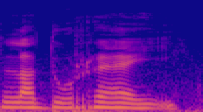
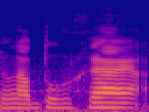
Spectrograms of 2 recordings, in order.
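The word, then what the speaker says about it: Ladurée: Ja muszę się przyznać, że jak byliśmy w tej cukierni, to sprawdziłam w internecie, jak powinnam wymawiać nazwę, bo ja tak powiedziałam Ladure, nie znam francuskiego, nigdy się nie uczyłam i pierwsze w ogóle co mi się wyświetliło, jakieś Ladurei ale to chyba taka angielska wymowa, bo potem dokopałam się do pana, który mówił po francusku i to było takie la durée, ale ja oczywiście nie jestem w stanie tego powtórzyć z odpowiednim akcentem, ale to la durée to chyba będzie dobrze.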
